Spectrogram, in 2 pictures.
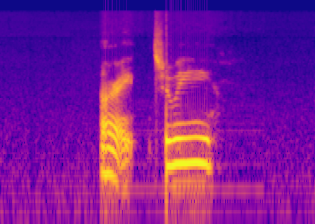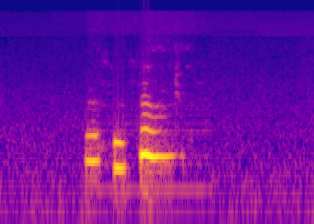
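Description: A young woman speaks briefly and calmly into a microphone close by.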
